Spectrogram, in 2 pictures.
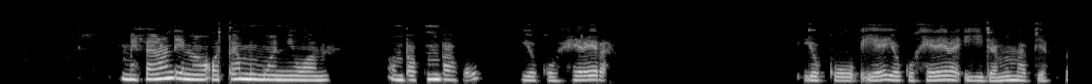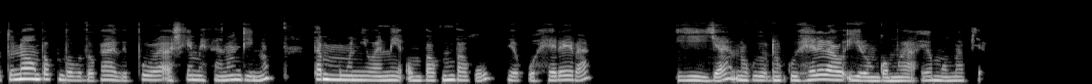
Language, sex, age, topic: Oshiwambo, female, 18-24, agriculture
